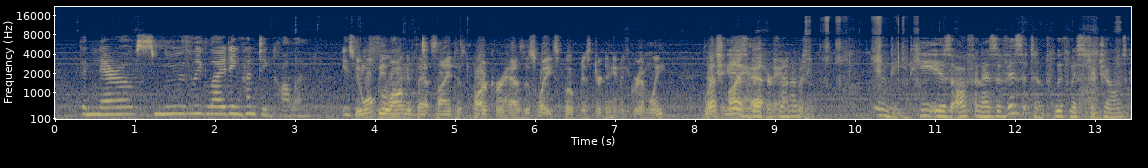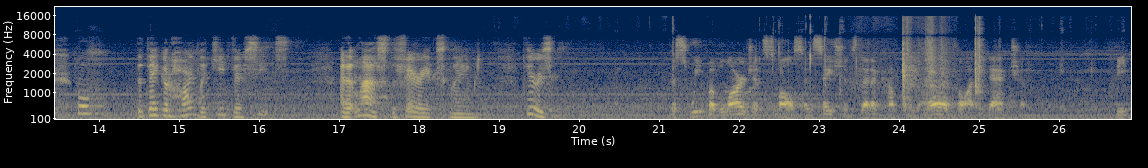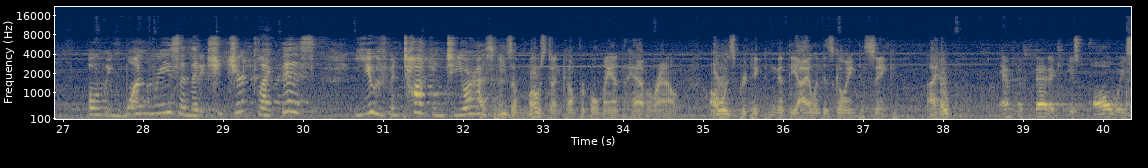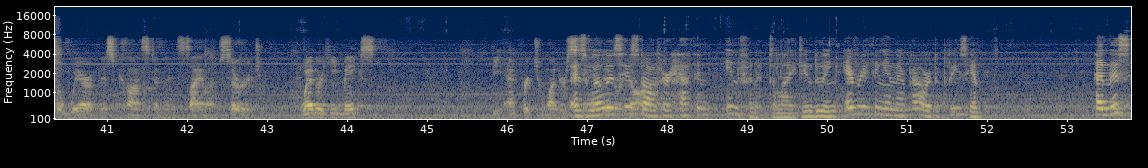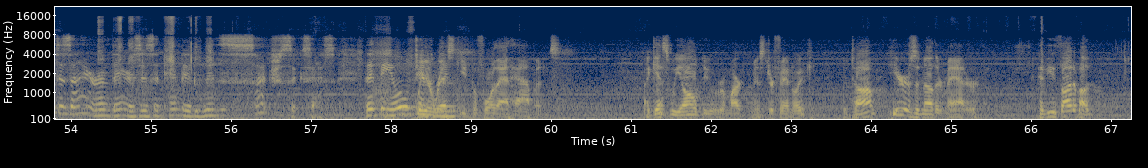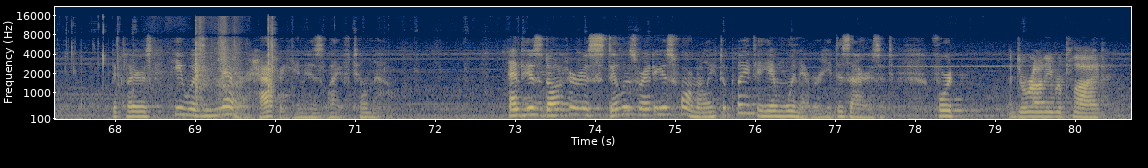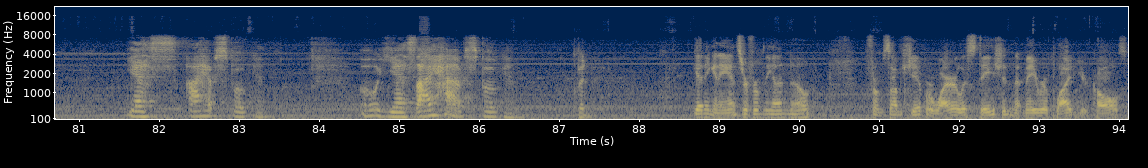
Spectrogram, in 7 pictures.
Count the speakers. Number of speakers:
five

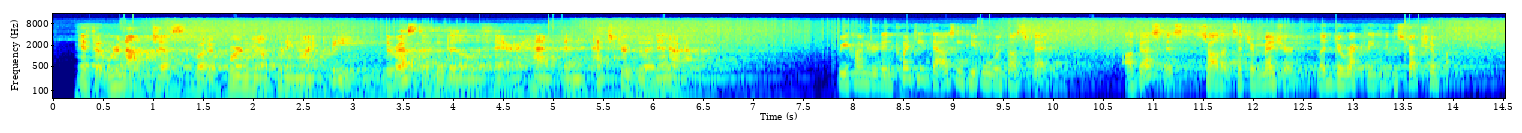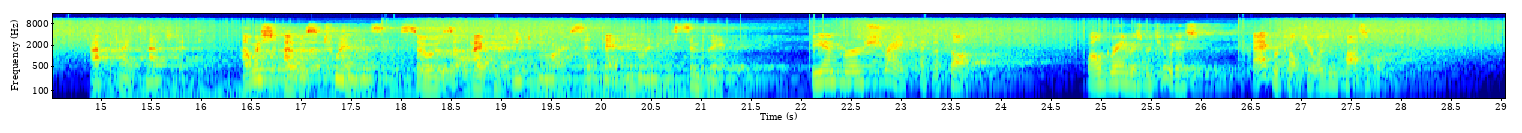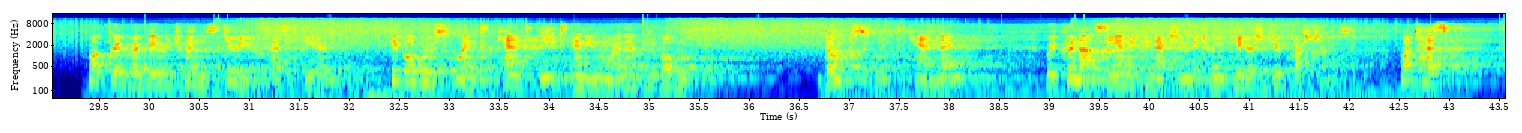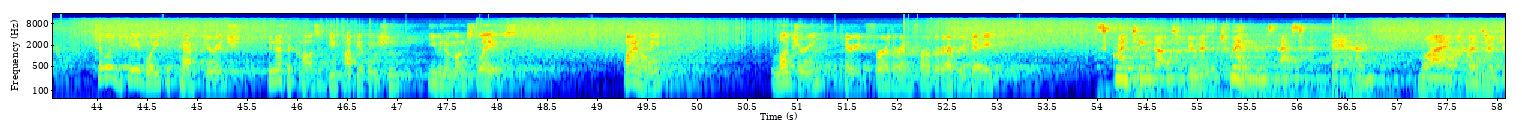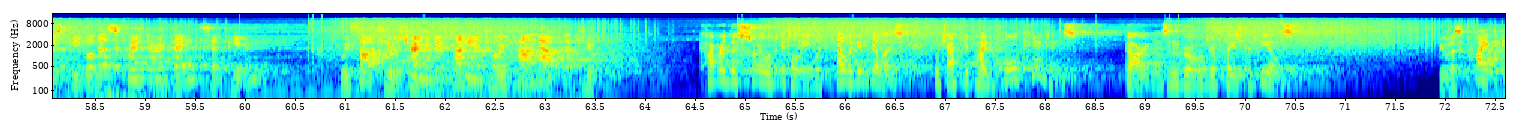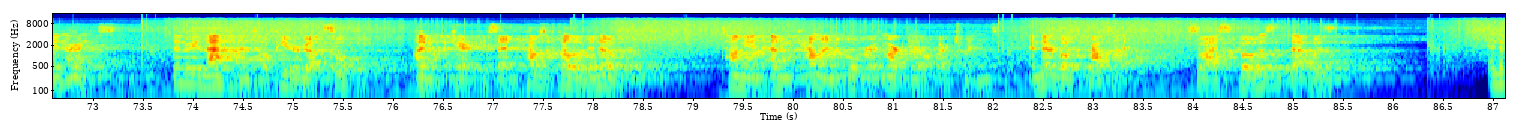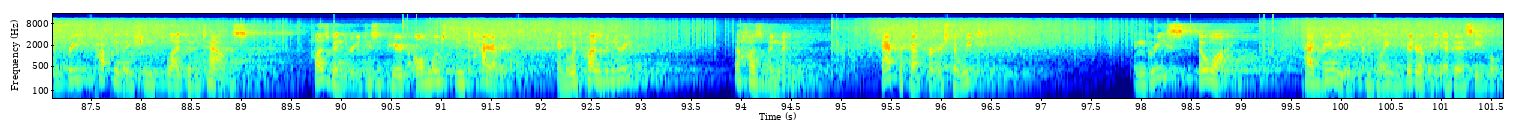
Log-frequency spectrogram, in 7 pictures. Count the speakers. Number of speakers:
two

